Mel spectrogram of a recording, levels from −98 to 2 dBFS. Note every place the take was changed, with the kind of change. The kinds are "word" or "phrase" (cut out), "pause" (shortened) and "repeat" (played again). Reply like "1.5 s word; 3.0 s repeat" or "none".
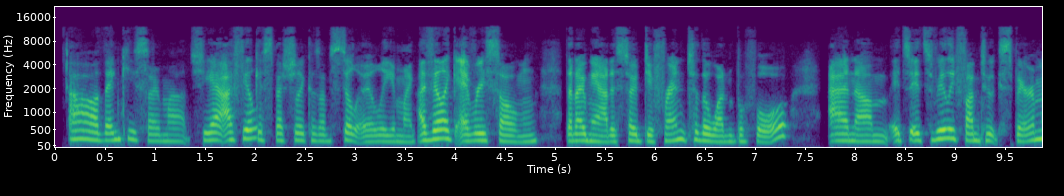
2.0 s word; 3.6 s word; 5.3 s word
